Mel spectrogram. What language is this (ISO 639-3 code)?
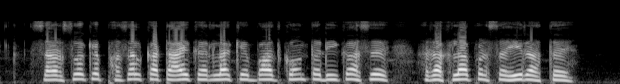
mag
